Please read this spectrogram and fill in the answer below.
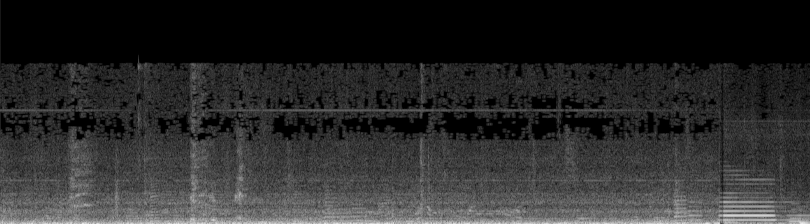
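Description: Airliner cabin ambience: a steady low hum with passengers talking, and a man coughing a few times in the first few seconds. Background music comes back in near the end.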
